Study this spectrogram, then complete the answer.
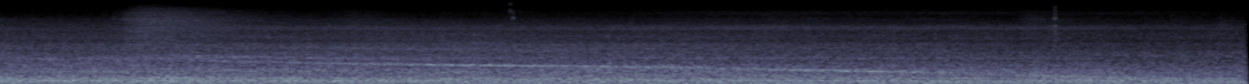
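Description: A train's motor whines and slowly drops in pitch.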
